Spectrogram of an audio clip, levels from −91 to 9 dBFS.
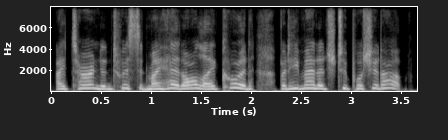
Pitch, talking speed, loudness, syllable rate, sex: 290 Hz, 260 wpm, -16 LUFS, 6.1 syllables/s, female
